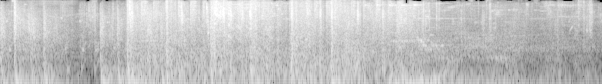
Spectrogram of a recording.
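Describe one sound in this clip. A rifle fires several shots in quick bursts.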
